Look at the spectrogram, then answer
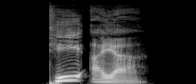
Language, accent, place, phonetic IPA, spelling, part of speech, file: German, Germany, Berlin, [ˈteːˌʔaɪ̯ɐ], Tee-Eier, noun, De-Tee-Eier.ogg
- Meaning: nominative/accusative/genitive plural of Tee-Ei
